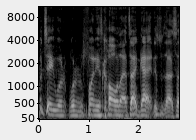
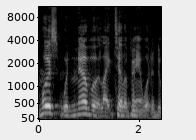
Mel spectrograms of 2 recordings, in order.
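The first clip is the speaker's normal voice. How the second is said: normal talking voice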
